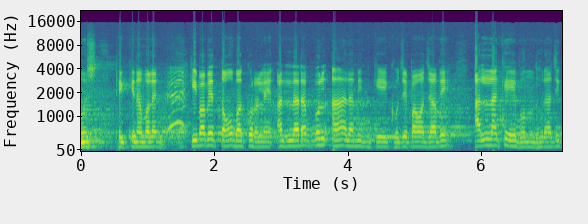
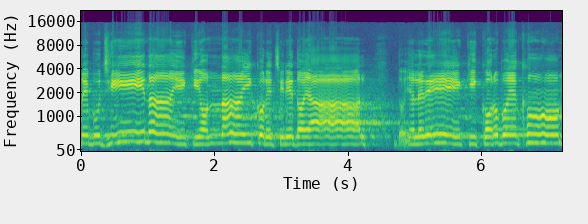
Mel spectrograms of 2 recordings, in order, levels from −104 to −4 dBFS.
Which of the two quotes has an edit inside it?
first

